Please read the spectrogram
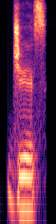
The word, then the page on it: jizz: Indian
